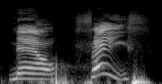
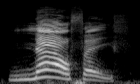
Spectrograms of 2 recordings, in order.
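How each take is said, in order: First: The stress is on faith. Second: The stress is on now.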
